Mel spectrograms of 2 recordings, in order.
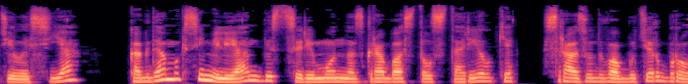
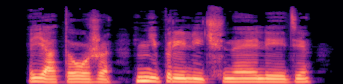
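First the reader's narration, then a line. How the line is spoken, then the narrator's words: Snorting, young heir. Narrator (Russian): хмыкнул наследничек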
